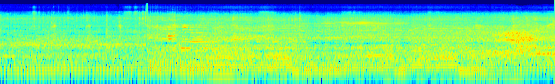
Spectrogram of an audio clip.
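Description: Sport motorcycle engine pulling away and accelerating, its pitch rising and dropping several times as the throttle opens and it shifts up. The recording is from the rider's own bike, with wind noise and road traffic around it.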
